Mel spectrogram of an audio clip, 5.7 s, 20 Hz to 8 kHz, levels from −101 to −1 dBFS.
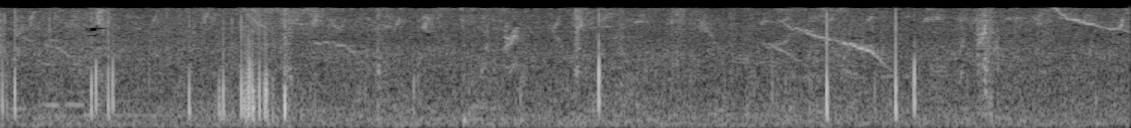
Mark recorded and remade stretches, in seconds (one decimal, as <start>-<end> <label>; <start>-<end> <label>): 0.0-5.7 recorded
